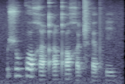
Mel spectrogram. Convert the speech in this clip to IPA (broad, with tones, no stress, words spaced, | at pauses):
ʃu˥ko˥ χi˩qʼi˨ qʼo˦χɘ˩ʈ͡ʂʰɛ˩pʰi˨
